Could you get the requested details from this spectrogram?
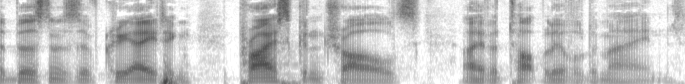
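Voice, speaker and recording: In an ordinary speaking voice, a man talks at a fairly quick pace with lively intonation, captured in a very clean recording over a silent background. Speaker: former internet governance organization chairman and lawyer. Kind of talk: panel discussion.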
